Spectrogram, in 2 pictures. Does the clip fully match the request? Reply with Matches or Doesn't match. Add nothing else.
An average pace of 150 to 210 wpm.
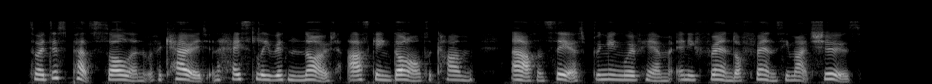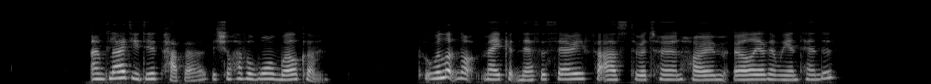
Matches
